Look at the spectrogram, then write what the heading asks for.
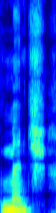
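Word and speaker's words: Moench: for Nightfall and but it's written like o m o e n c h yeah and I was cap on monic and all this stuff is no it's mench uh also the creator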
